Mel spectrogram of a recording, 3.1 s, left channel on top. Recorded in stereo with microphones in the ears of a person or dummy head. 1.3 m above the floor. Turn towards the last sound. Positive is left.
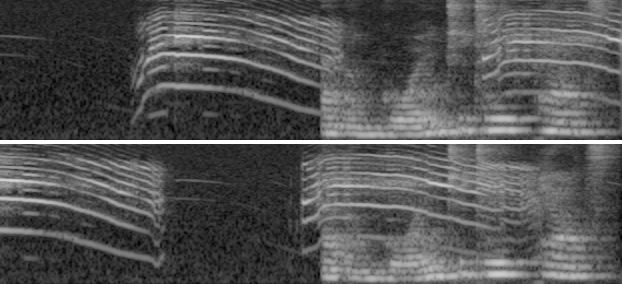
turn(degrees=35)  # may be behind; listen again after turning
